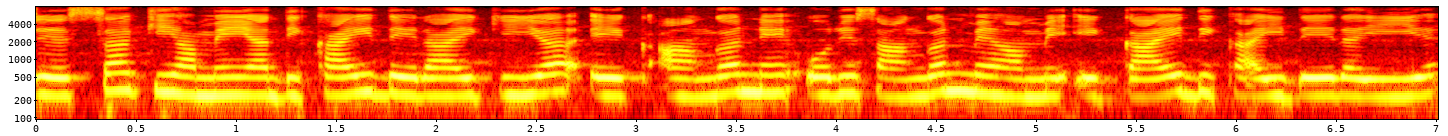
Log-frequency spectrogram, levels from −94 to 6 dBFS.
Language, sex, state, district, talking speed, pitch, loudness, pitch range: Hindi, female, Chhattisgarh, Bilaspur, 195 wpm, 245 Hz, -12 LUFS, 240-270 Hz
